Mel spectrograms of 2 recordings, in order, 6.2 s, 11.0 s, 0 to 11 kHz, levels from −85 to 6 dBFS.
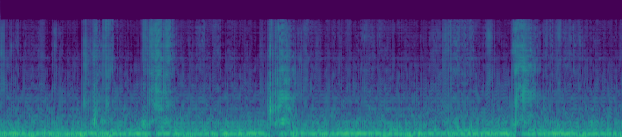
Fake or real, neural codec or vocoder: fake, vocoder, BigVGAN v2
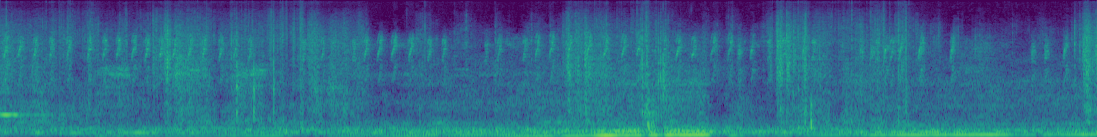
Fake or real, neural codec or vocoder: real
